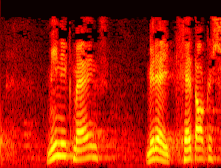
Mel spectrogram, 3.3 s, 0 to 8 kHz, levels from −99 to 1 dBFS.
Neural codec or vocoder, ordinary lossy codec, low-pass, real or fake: codec, 44.1 kHz, 7.8 kbps, DAC; MP3, 24 kbps; 7.2 kHz; fake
